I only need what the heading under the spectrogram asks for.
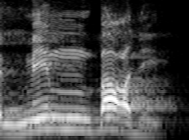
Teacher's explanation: نون ساکن یا نون تنوین کے بعد اگر با آ جائے، نون ساکن ادھر سے نون ساکن یا نون تنوین کے بعد اگر با آ جائے تو اقلاب ہوگا. با آ جائے تو اس کو میم سے بدل کر پڑھیں گے، اس کو اقلاب کہتے ہیں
